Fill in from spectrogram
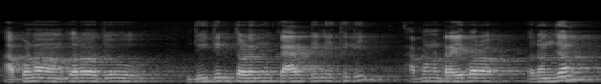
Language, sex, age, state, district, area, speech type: Odia, male, 60+, Odisha, Khordha, rural, spontaneous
